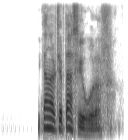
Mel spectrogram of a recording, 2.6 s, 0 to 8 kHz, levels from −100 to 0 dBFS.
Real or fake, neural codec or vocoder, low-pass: fake; codec, 16 kHz, 2 kbps, FunCodec, trained on LibriTTS, 25 frames a second; 7.2 kHz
